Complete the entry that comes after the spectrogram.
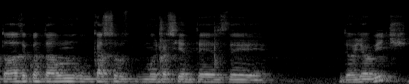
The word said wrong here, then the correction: Djokovic: no sé si se dice así. El tenista. Sí, sí, sí. Djokovic. Djokovic. Gracias.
